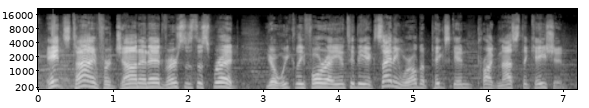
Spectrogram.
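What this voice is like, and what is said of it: Exaggerated radio announcer voice. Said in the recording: “I'm really overdoing the radio voice today”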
